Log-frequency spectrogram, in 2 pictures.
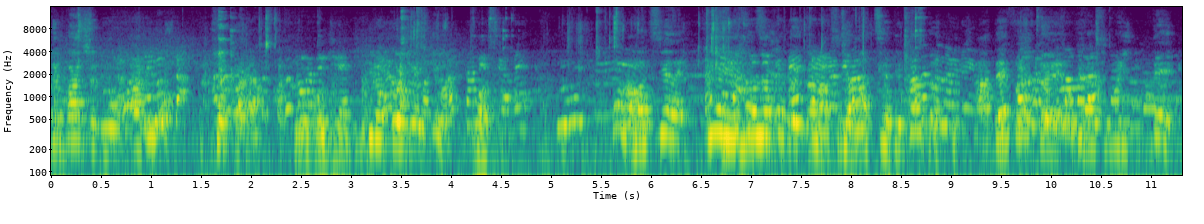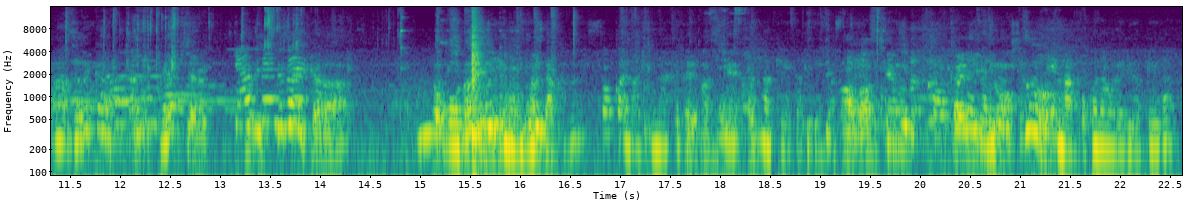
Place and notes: Japonia, Tōkyō-to, Taitō-ku, Asakusa, サニー - sunny cafe
inside a small cafe in Asakusa. most of the interior are clocks ticking constantly. owner talking to local customers. customers reading newspapers and talking. tv show and commercials above. (roland r-07)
